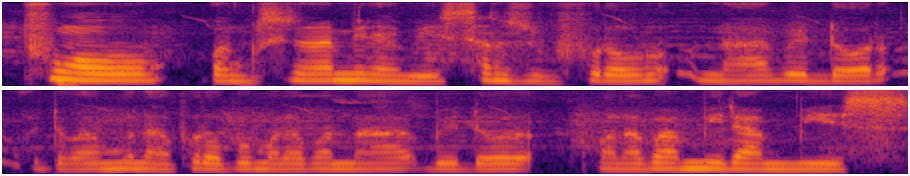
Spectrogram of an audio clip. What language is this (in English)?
Bodo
